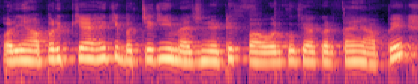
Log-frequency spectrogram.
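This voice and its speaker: Warm-voiced woman teaching a revision lesson. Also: medium pitch, steady tone. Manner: explains in Hindi, then reads English points slowly; asks questions and answers them herself. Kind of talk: exam revision lecture.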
